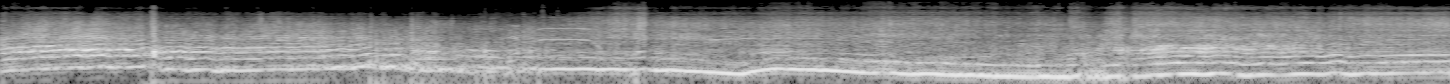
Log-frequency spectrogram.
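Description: A rally car engine roars and revs loudly as the car speeds past.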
